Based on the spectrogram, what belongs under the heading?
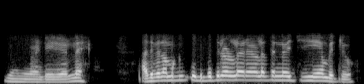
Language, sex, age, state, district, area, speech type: Malayalam, male, 30-45, Kerala, Wayanad, rural, conversation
